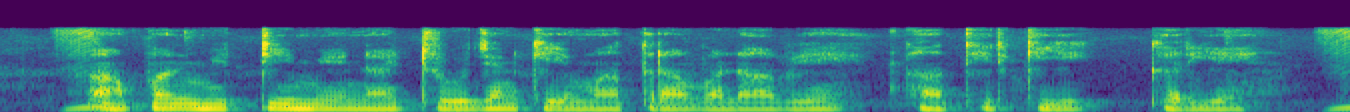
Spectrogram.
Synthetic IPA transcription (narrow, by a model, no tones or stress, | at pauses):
aːpənmɪʈːimẽnaːɪʈɾoːd͡ʒənkʰeːmaːt̪ɾaʋəɖaːʋekãːt̪ʰiɾki | kəɾijeː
